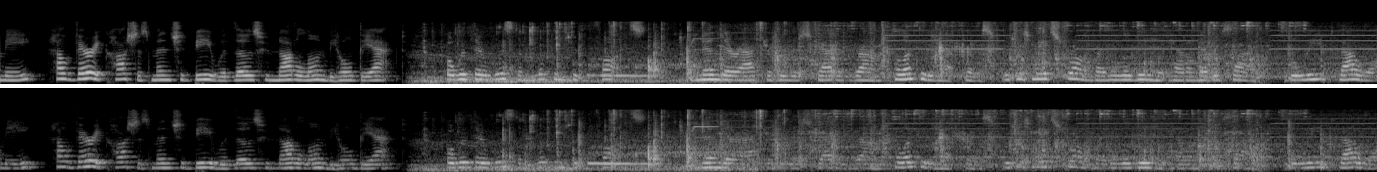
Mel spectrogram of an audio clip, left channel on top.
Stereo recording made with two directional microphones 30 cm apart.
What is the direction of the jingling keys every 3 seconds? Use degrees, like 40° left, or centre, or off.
off, 30° left, 40° right, 30° right, 30° left.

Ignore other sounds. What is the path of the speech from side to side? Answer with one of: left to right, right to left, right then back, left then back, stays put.
stays put.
